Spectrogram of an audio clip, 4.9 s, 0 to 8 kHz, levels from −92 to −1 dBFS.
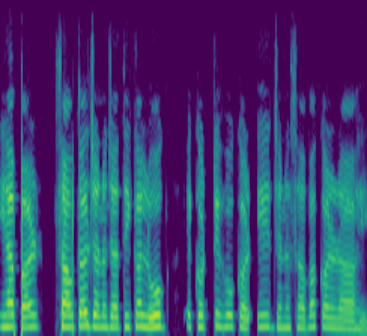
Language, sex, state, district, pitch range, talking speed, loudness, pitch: Hindi, female, Uttar Pradesh, Deoria, 245-275 Hz, 135 wpm, -20 LUFS, 265 Hz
